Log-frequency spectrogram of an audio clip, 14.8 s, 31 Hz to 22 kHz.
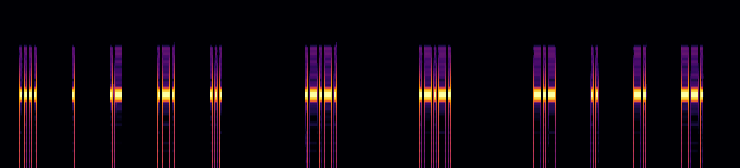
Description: Morse code, heard as a keyed tone, about 25 wpm, spaced as for 10 wpm, 550 Hz. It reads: HEARS <AR> <AR> KING
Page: News Headlines in Morse Code at 10 WPM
